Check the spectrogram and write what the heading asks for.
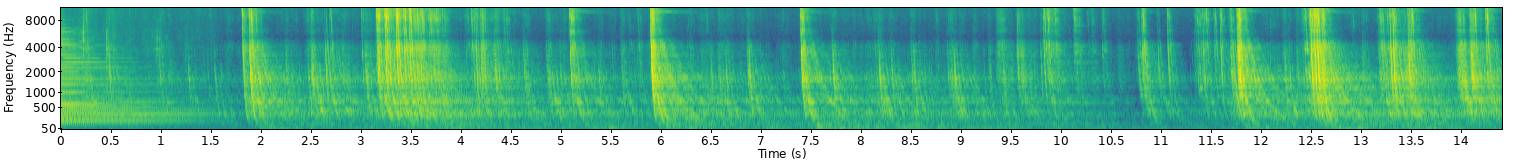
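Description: Acoustic guitar notes played through a Slinky toy spring stretched from the guitar body, which acts as a homemade spring reverb: a ringing note dies away at the start, then a series of separate plucks or taps each trail off in an echoing, spacey laser-like reverb.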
